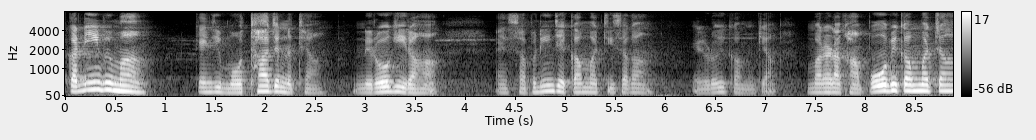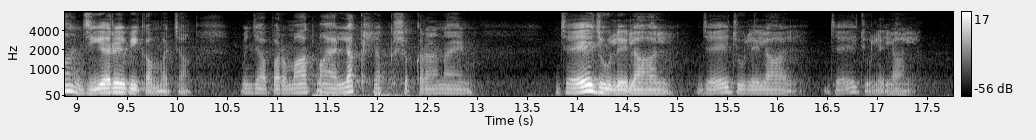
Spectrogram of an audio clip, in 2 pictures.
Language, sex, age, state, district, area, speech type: Sindhi, female, 45-60, Gujarat, Surat, urban, spontaneous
